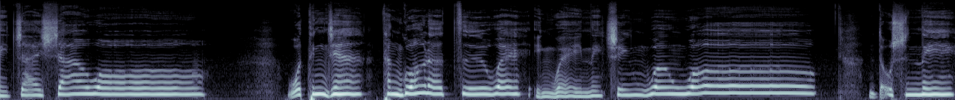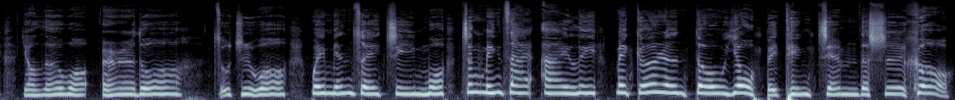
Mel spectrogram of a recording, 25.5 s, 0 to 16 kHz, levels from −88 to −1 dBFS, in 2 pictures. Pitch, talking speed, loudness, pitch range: 230 Hz, 115 characters per minute, -22 LUFS, 215-250 Hz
